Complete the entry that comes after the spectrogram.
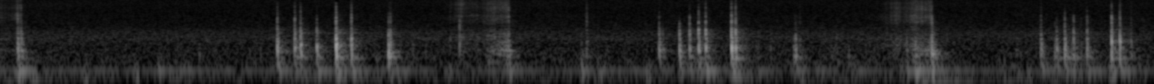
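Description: Fingernails scratch and tap on the lid of a closed, printed cardboard jigsaw puzzle box resting on a red table. Quick, dry, mid-pitched taps come in irregular clusters, separated by soft scratchy brushing. A faint low hum runs underneath throughout.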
